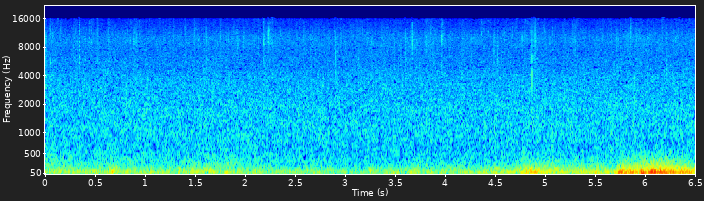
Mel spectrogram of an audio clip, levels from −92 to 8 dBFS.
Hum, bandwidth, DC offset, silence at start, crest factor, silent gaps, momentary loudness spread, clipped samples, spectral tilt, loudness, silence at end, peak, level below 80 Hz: none; 16.5 kHz; under 0.1%; 0 s; 22 dB; none; 20 LU; under 0.1%; -5.5 dB/octave; -27 LUFS; 0 s; -4 dBFS; -26 dBFS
